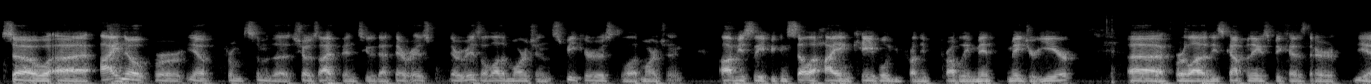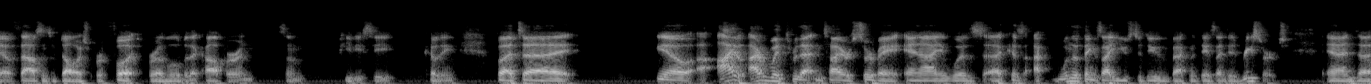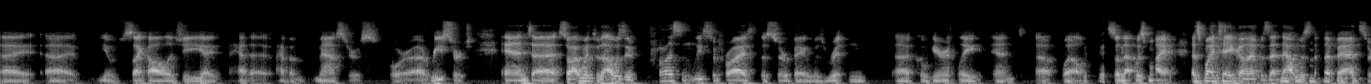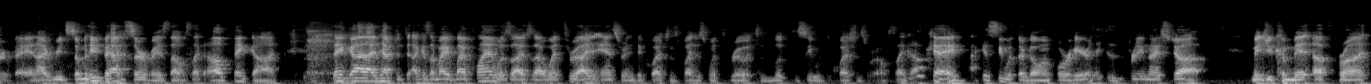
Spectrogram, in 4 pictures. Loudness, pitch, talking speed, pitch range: -24 LUFS, 85 Hz, 245 wpm, 75-110 Hz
